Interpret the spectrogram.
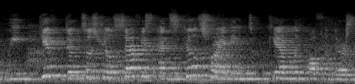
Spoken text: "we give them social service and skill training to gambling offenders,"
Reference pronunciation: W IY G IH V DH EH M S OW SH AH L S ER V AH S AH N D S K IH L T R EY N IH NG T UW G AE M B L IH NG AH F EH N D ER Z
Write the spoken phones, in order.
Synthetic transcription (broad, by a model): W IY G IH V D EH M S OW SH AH L S ER V AH S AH N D S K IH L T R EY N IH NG T UW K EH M L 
